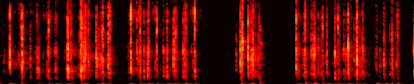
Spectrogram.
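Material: Plastic.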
